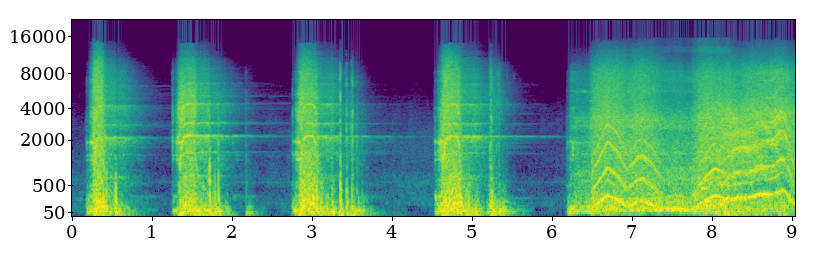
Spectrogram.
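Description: Four sudden hits, each fading out over about a second with dead silence between them. Then, about six seconds in, a racing FPV quadcopter's motors start a continuous whine that rises and falls in pitch with the throttle.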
